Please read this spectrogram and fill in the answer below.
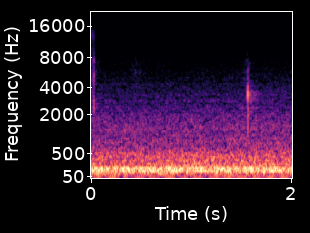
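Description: Two small sharp clicks from a hinged jewellery box being handled, one at the start and a sharper one about a second and a half in, over a steady low hum.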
